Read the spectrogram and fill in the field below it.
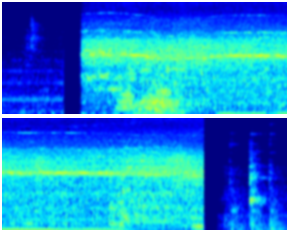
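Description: A power drill whines as it bores into a concrete wall.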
